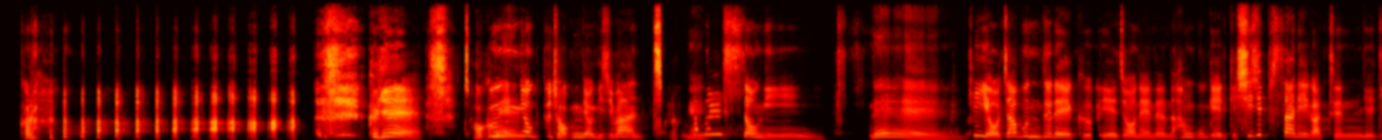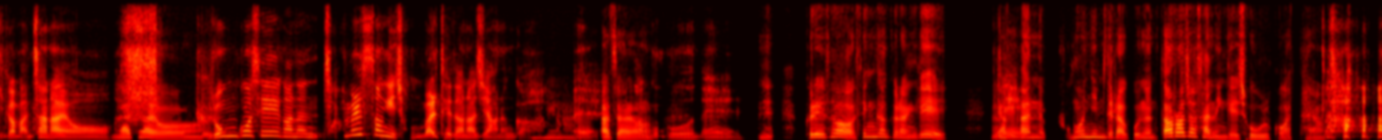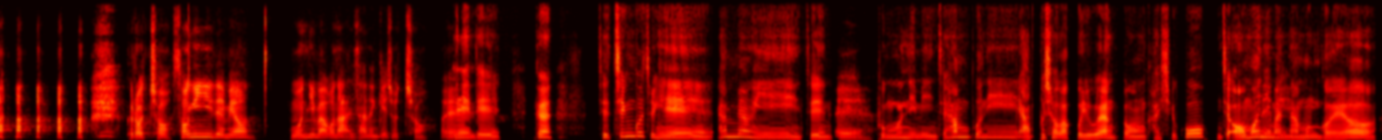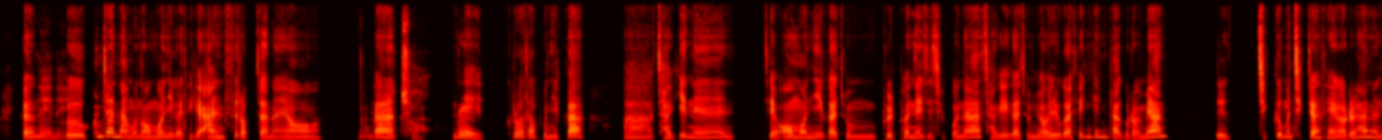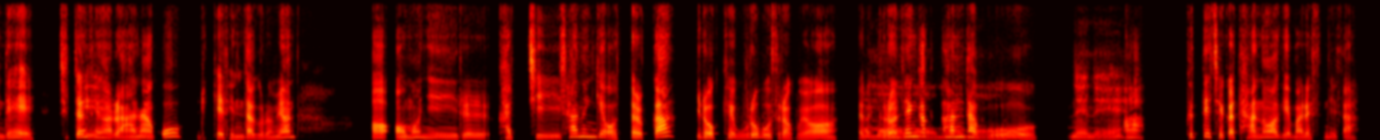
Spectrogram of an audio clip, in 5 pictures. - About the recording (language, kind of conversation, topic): Korean, podcast, 가족의 과도한 기대를 어떻게 현명하게 다루면 좋을까요?
- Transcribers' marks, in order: laughing while speaking: "그럼"; laugh; laugh; tapping; tsk; other background noise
